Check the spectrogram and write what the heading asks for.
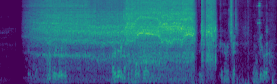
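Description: A power drill boring a hole up through the trailer's plywood floor from underneath: the drill runs steadily for about two and a half seconds with a wavering high squeal in the second half, then stops abruptly, followed by a few knocks.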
